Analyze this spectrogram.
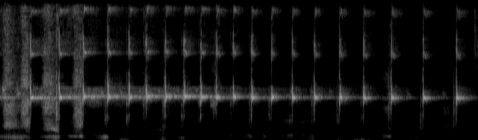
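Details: Lovebird, a fighter bird, giving a series of sharp, high chips that begin fast and bunched and then slow down, becoming spaced farther apart. Faint low rustling sounds come at the start.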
